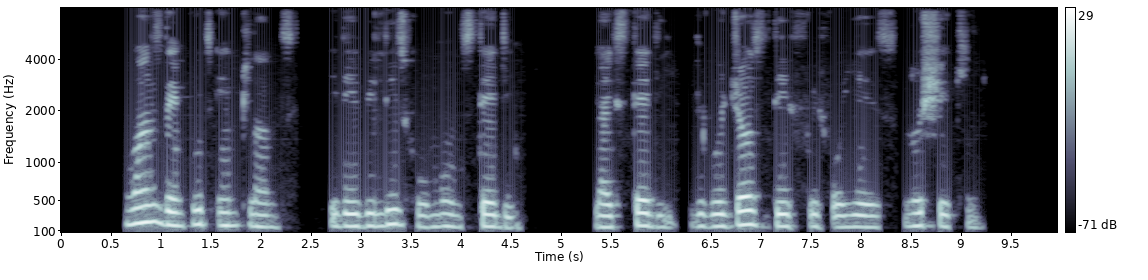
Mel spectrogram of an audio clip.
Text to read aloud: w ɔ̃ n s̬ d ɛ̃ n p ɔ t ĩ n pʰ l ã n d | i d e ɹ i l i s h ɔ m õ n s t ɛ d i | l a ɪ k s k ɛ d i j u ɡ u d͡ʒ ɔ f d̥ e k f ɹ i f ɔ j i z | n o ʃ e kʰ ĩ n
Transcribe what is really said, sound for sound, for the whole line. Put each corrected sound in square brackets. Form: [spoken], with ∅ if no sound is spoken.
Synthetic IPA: w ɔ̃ n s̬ d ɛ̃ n p [u] t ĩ n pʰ l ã n [t] | i d e ɹ i l i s h ɔ m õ n s t ɛ d i | l a ɪ k s [t] ɛ d i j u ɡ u d͡ʒ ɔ [s] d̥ e [∅] f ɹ i f ɔ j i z | n o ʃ e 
